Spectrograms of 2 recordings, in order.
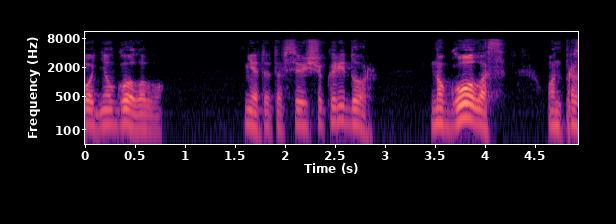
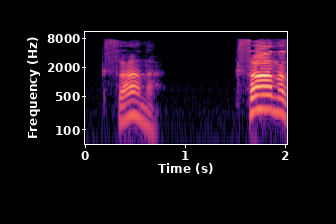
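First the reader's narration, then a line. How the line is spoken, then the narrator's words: Shouted. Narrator (Russian): закричал он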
